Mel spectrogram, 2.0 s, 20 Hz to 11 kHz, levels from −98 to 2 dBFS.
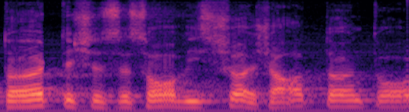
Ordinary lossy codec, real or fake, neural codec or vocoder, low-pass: none; real; none; none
